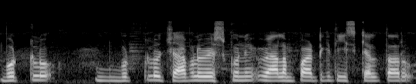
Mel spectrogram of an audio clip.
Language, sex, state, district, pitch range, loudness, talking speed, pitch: Telugu, male, Andhra Pradesh, Manyam, 175-185 Hz, -17 LUFS, 85 wpm, 180 Hz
